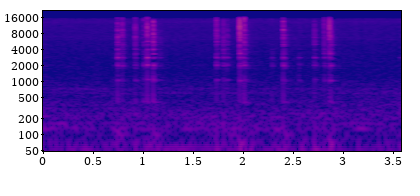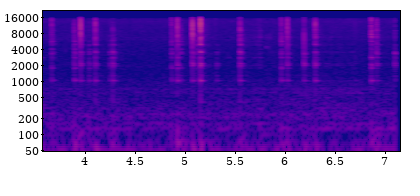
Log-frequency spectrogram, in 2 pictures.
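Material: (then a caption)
Glass. A glass surface is tapped and scratched, giving quick, bright clinks and ticks that ring at clear steady pitches and die away almost at once. The taps come in irregular clusters over a constant low rumble.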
